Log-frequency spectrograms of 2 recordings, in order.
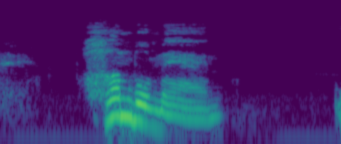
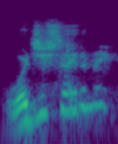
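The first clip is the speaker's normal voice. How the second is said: high, incredulous question; retold challenge, pitched way up; challenging comeback; 12 semitones higher, 3 dB quieter, faster than usual. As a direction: ask it as if daring them to repeat it. Acted challenge to the insulting kid.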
